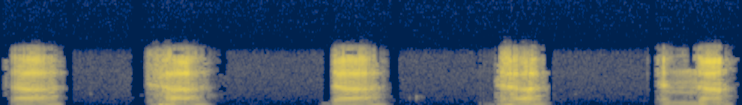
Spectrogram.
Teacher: the dentals they are pronounced using the um tongue against the tip of the top row of front teeth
